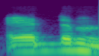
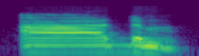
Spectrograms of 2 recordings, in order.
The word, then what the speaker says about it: adem: Kobe Maaf Benzema md02 Oke ini bukan edem ya tapi adem ya ya f1lq itu sekali lagi aku kasih tahu apa yang dituliskan itu yang dibaca Gilang A the mini lambang ini itu dibacanya seperti e-lang gitu kan gitu ya jadi adem di sini bacanya bukan Eden Oke terima kasih Yo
